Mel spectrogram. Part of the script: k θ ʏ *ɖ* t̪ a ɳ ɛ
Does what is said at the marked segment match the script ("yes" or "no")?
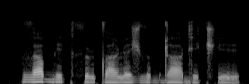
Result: no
